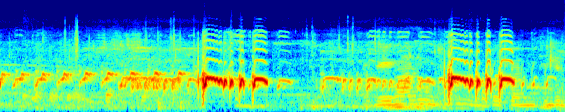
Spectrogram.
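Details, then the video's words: Local zebra dove singing steadily, kept as a lure for trapping birds: loud stuttering coos near one pitch break out twice, between softer rolling trills of cooing from other doves in the background. "PERKUTUT LOKAL GACOR UNTUK PANCINGAN SUARA BURUNG PIKAT"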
